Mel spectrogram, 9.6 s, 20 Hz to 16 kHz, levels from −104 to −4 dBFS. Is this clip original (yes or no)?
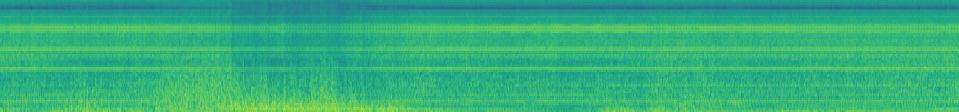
yes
